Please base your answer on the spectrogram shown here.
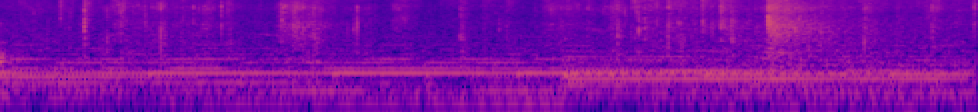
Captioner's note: leaves rustling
